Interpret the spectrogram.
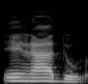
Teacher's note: a troca do R forte pelo R fraco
